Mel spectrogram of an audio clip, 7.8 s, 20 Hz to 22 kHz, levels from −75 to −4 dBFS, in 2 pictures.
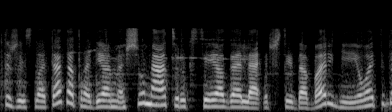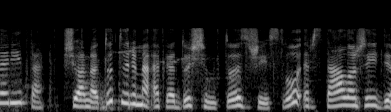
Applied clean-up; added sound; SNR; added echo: neural mask model RNNoise.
